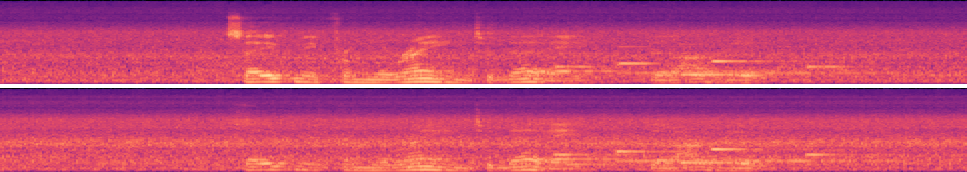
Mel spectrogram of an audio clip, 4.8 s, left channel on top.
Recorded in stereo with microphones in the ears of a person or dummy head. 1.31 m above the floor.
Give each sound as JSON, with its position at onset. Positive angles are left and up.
{"t": 1.1, "sound": "a man speaking", "side_deg": 60, "distance_m": 1.0}
{"t": 2.8, "sound": "a ringtone", "side_deg": -50, "distance_m": 3.0}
